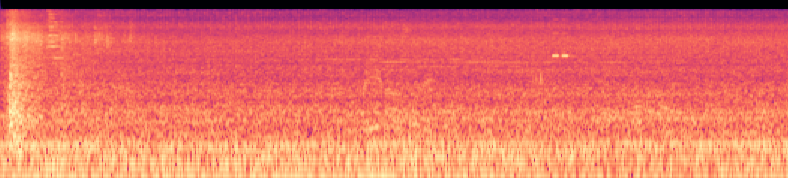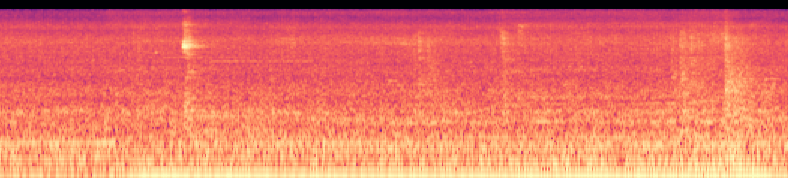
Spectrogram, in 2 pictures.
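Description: Diesel engines of JCB backhoe loaders running steadily at idle, a low hum that deepens a little about six seconds in, with one brief sharp click or knock soon after.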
